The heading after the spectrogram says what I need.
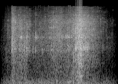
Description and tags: LEGO Pour 2
Pouring out a bag of LEGO bricks on a table
LEGO, toy, fall, brick, pour, bag, drop, plastic, click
